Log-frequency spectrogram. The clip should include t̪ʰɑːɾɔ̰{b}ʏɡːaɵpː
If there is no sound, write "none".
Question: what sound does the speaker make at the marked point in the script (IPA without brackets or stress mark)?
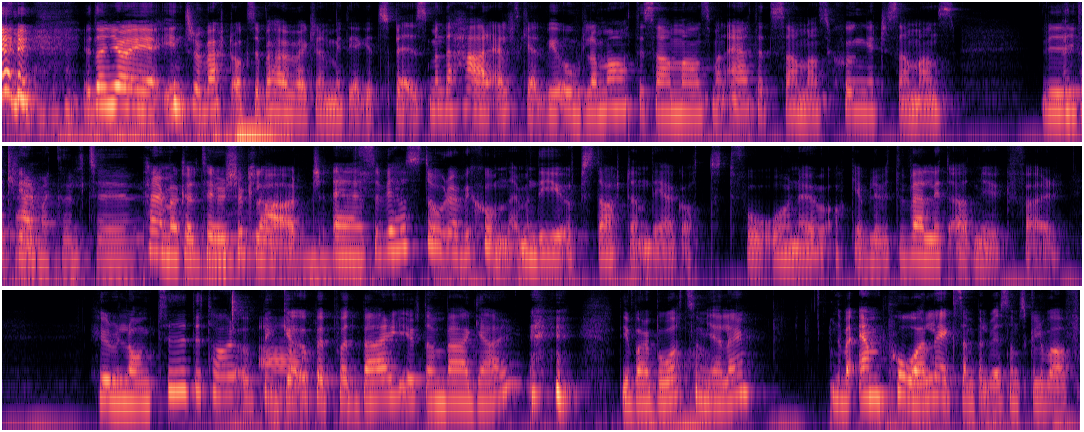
b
